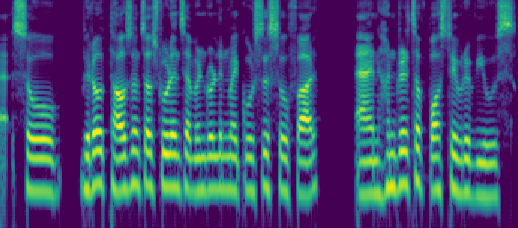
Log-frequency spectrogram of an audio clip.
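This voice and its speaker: A man with a Gujarati accent speaks very fast in a fairly high, monotone, flat voice, the sound dry and close with no echo over a quiet background. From Gujarat, India. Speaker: web design and SEO agency owner, YouTuber. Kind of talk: vlog intro monologue, mixed Hindi and English.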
